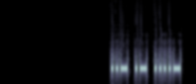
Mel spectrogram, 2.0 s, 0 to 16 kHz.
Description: Morse code, heard as a keyed tone, about 50 wpm, 700 Hz. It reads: UA4
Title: Callsign Prefixes for Top 50 DXCC - 50wpm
